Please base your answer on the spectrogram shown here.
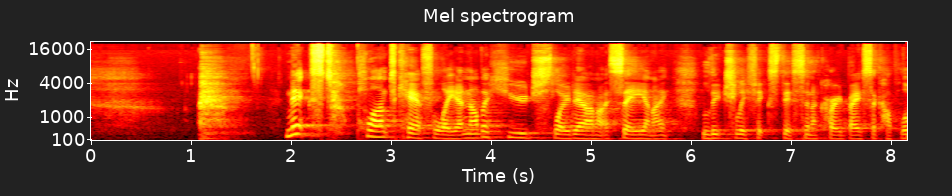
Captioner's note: sighs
